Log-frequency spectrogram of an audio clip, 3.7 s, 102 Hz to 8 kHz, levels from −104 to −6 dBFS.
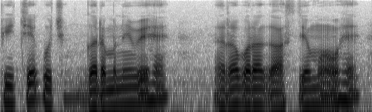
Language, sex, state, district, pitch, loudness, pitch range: Hindi, male, Uttar Pradesh, Saharanpur, 130 Hz, -15 LUFS, 125-145 Hz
